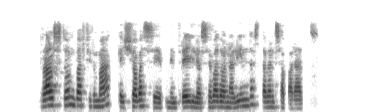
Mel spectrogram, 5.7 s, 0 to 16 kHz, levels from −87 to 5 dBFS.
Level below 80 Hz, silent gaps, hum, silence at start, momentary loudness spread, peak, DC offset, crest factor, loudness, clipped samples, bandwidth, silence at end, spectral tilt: -68 dBFS; 1.67-1.75 s, 4.55-4.64 s; none; 0.6 s; 9 LU; -2 dBFS; under 0.1%; 20 dB; -22 LUFS; under 0.1%; 8 kHz; 0.9 s; -4 dB/octave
